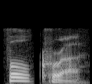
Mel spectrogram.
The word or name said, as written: fulcra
